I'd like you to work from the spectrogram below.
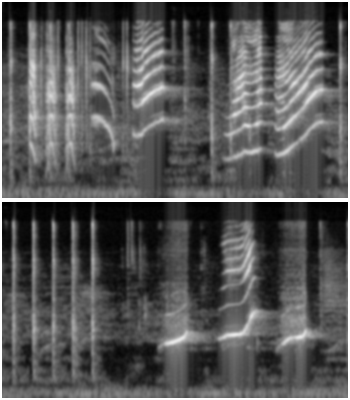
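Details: Parrot making quick dry clicks followed by curving, harmonic whistled calls, more sharp clicks, then three bright rising whistles near the end.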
